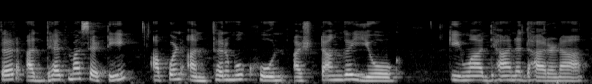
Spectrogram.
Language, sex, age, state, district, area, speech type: Marathi, female, 45-60, Maharashtra, Sangli, urban, spontaneous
